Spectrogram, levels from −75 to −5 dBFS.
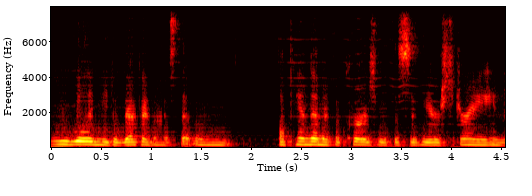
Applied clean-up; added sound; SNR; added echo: neural separator model SepFormer DNS4.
